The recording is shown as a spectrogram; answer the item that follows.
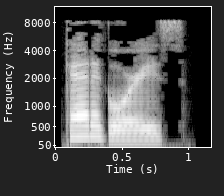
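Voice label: "categories", British English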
